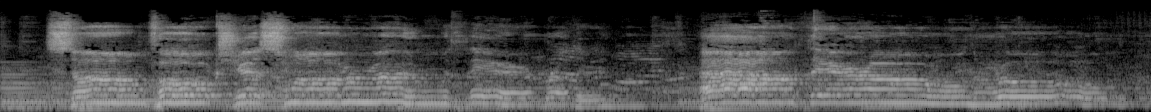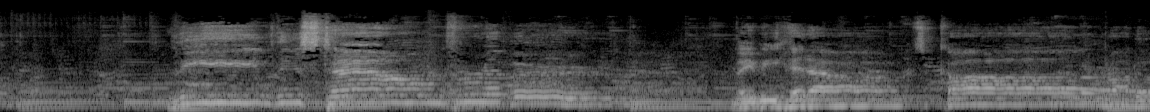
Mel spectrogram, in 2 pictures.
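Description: Solo male singer with a strummed acoustic guitar playing a slow country-folk song live; four sung phrases, with the guitar carrying on alone in short gaps between them.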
